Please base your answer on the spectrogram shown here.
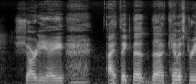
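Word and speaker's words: Chardiet: I love the chemistry between you and John, how you pronounce his last name, Chardiot? Chardier.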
